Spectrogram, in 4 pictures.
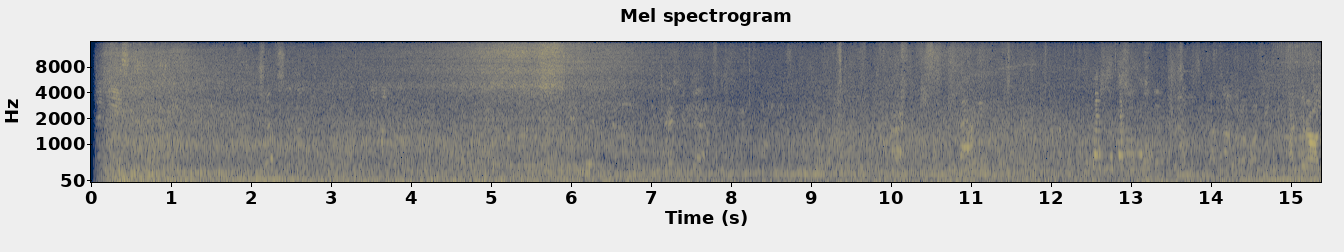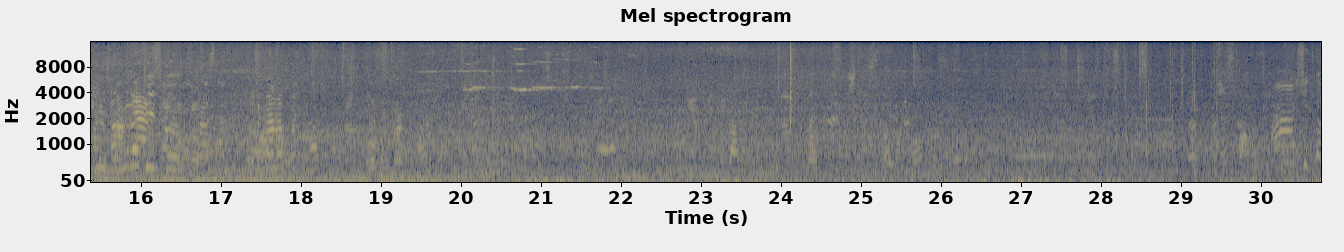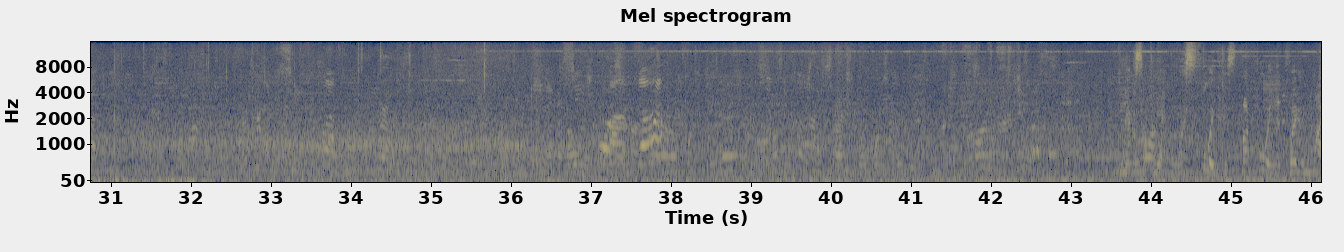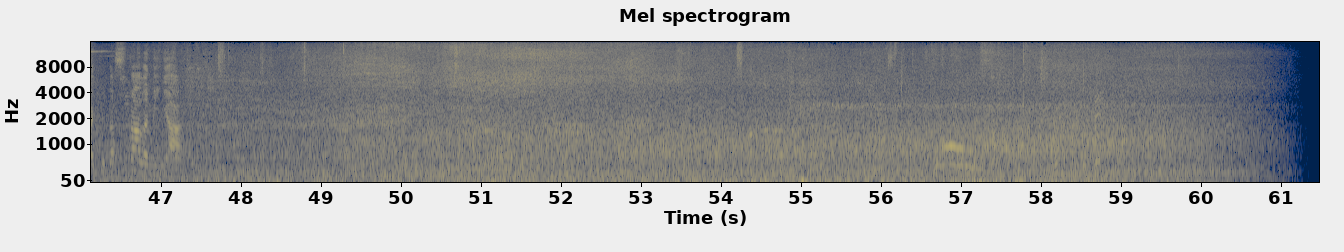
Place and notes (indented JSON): {
  "title": "Nevskij Prospect, San Pietroburgo, Russia - Walking in Nevskij Prospect",
  "date": "2016-07-26 17:05:00",
  "description": "Binaural recordings. I suggest to listen with headphones and to turn up the volume.\nWalking through Prospect Nevskij, the very heart of St Petersburg.\nRecordings made with a Tascam DR-05 / by Lorenzo Minneci",
  "latitude": "59.94",
  "longitude": "30.31",
  "altitude": "22",
  "timezone": "Europe/Moscow"
}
